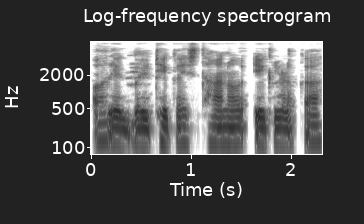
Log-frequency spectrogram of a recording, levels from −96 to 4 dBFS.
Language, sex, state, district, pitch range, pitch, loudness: Bhojpuri, male, Uttar Pradesh, Varanasi, 110-115 Hz, 115 Hz, -19 LUFS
